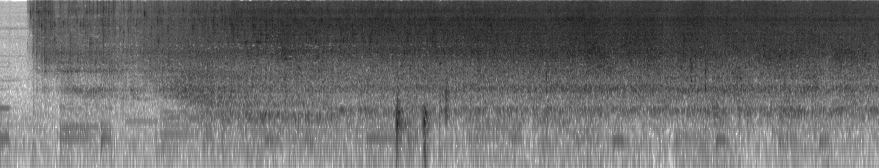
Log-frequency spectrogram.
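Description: Blended onion, dried chilli and ginger paste hitting hot oil in a wok and sizzling as it starts to fry. The sizzle begins suddenly about half a second in, grows louder over the next few seconds, then holds steady.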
